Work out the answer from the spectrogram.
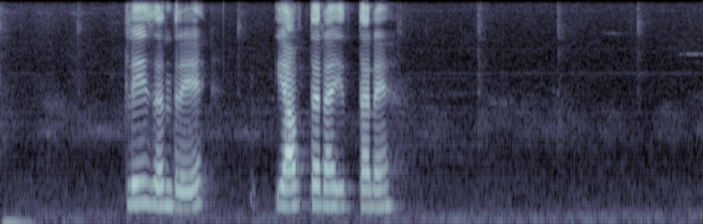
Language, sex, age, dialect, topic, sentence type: Kannada, female, 46-50, Central, agriculture, question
